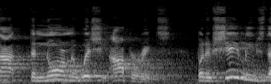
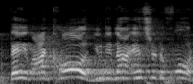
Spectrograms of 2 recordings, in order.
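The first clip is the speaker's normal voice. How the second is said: raised, louder mock complaint to the wife; exasperated retort; 7 semitones higher, 4 dB louder than usual. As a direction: replay the husband snapping back, higher and louder. Retold argument with wife over shoes.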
